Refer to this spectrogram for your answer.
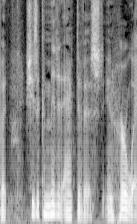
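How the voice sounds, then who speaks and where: A fairly low-pitched man with vocal fry and lively intonation, in a dry, close sound with no echo and a quiet background. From New York metro area. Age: 60s. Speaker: peace activist. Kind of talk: radio interview.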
